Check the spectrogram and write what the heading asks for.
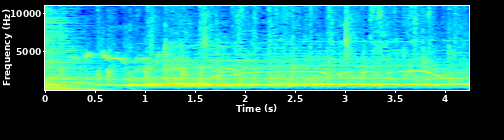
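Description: A live rock band's final chord ringing out and dying away in the first second, with one held note carrying on, while the club audience cheers and whistles.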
